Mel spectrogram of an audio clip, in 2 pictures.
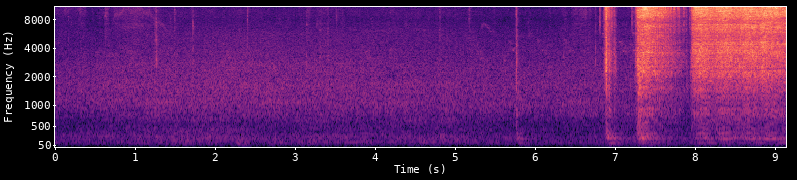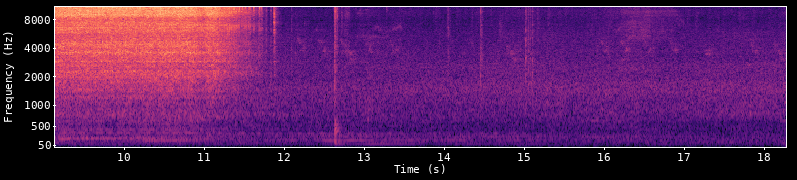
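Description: A cordless power tool, a white ratchet or driver, gives two short bursts and then runs steadily for about four seconds. It is undoing a wheel cylinder mounting bolt on the back of a drum brake backing plate.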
